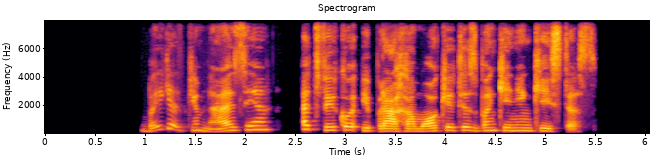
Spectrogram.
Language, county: Lithuanian, Vilnius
